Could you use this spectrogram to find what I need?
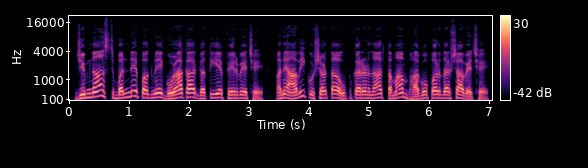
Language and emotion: Gujarati, neutral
